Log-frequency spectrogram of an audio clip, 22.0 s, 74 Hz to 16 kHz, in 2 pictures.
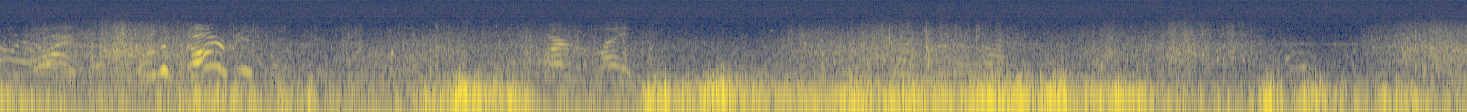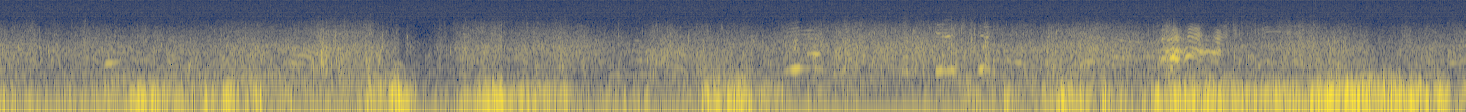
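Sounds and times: faint indistinct voices: 0.0s - 5.0s, 5.9s - 22.0s
wind buffeting microphone: 0.0s - 22.0s.

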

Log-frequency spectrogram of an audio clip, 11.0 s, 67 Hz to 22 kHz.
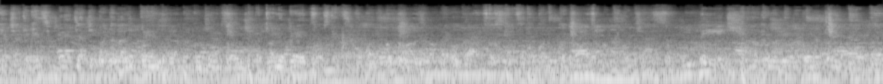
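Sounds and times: loud fairground music: 0.0s - 11.0s
rumble of swinging ride: 0.0s - 11.0s.

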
